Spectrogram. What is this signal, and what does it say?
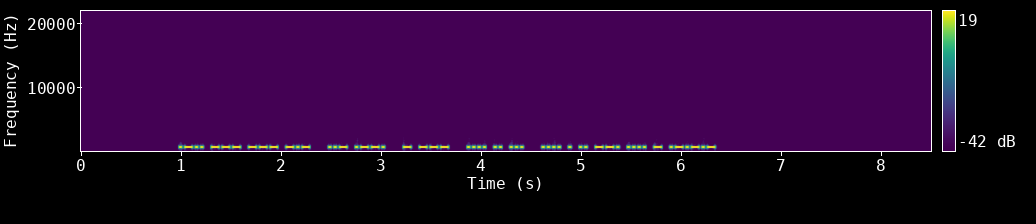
Morse code, heard as a keyed tone, about 46 wpm, 700 Hz. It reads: LOOK UP TO HIS HEIGHT.
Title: Sentences from Top 1600 Words 45wpm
